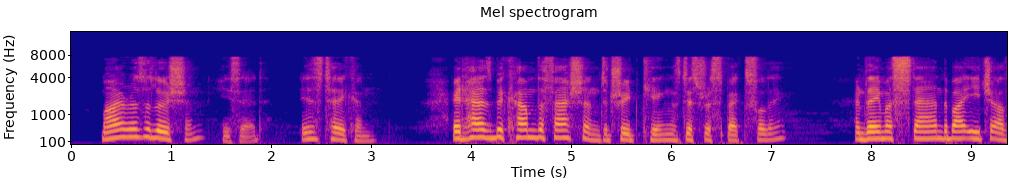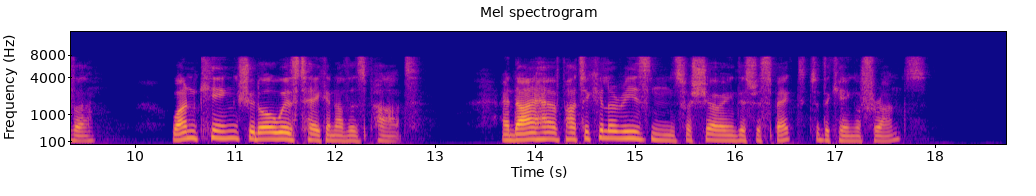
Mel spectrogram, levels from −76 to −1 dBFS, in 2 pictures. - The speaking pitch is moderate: Yes, medium, 165 Hz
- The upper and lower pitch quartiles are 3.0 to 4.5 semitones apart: No, average, 4.9 semitones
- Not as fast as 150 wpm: Yes, average, 140 wpm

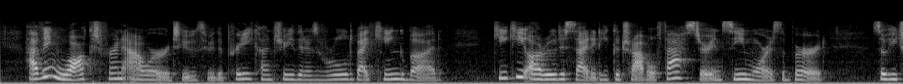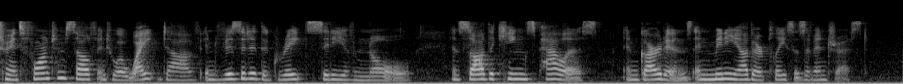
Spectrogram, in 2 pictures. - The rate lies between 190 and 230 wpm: Yes, average, 195 wpm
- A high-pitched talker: Yes, high, 230 Hz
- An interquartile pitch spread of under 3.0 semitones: Yes, narrow, 2.4 semitones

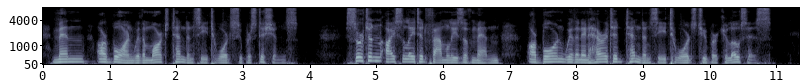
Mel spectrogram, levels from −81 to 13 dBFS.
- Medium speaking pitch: No, low, 120 Hz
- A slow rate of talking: Yes, slow, 115 wpm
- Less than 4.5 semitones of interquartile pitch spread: No, wide, 5.6 semitones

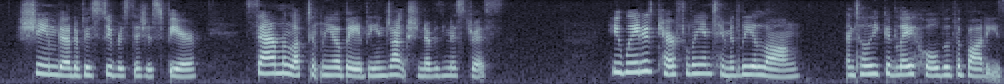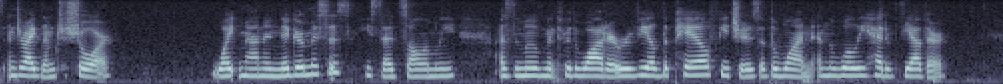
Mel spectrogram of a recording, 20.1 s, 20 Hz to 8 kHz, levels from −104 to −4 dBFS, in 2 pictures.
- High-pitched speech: Yes, high, 230 Hz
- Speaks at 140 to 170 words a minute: No, average, 180 wpm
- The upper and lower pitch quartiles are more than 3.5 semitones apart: No, narrow, 2.5 semitones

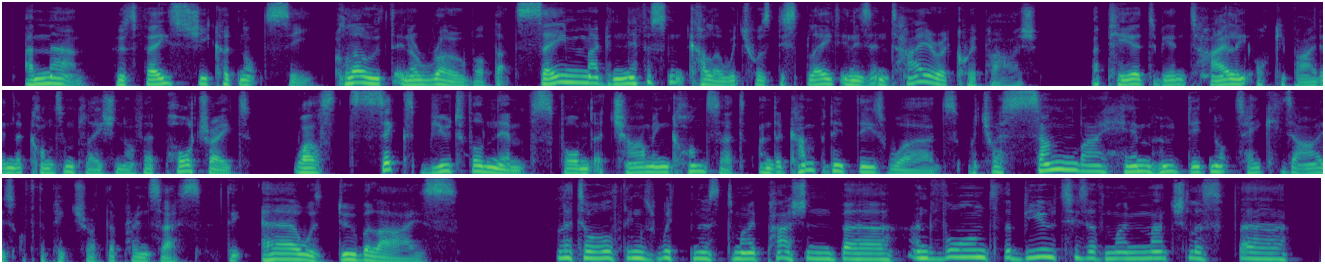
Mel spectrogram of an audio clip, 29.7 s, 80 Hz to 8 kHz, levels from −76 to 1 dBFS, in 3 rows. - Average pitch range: No, wide, 5.9 semitones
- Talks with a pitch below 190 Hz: Yes, low, 135 Hz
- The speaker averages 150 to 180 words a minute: Yes, average, 170 wpm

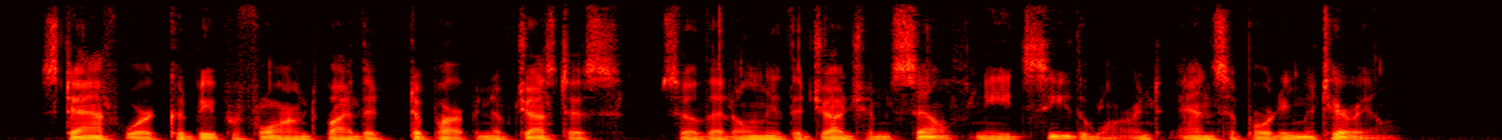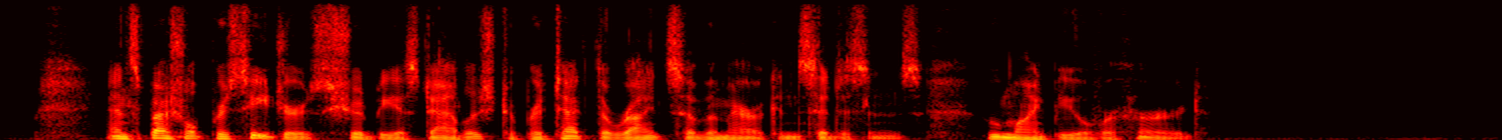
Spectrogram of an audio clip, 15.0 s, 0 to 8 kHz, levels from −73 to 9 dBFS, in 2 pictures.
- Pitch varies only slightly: No, average, 3.5 semitones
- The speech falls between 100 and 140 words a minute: No, average, 165 wpm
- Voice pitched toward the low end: Yes, very low, 80 Hz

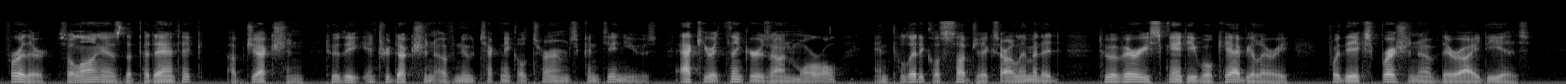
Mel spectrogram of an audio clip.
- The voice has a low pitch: Yes, very low, 90 Hz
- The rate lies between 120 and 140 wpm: Yes, slow, 135 wpm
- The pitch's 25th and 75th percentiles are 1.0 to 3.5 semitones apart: No, average, 4.8 semitones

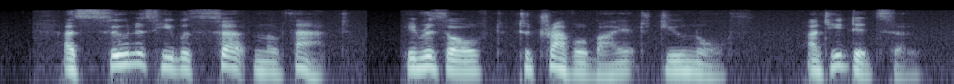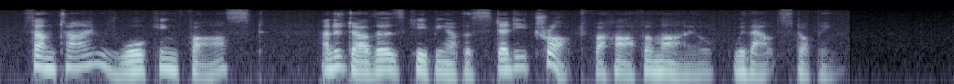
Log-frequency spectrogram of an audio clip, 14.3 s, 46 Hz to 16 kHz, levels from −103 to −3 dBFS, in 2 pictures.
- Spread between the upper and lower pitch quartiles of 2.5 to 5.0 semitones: No, wide, 5.4 semitones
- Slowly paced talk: No, average, 160 wpm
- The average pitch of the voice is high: No, low, 120 Hz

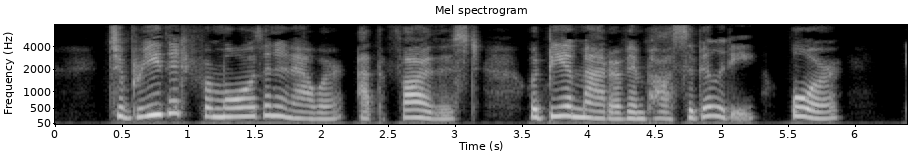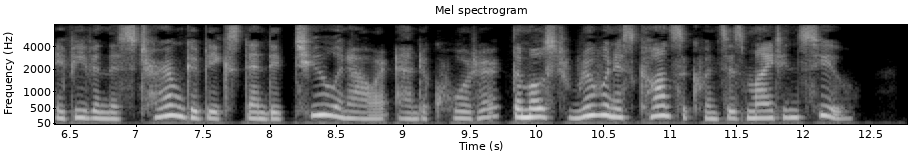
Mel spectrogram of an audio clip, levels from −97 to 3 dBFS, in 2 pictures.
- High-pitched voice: Yes, high, 225 Hz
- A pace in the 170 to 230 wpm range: Yes, average, 175 wpm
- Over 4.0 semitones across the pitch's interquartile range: Yes, average, 4.7 semitones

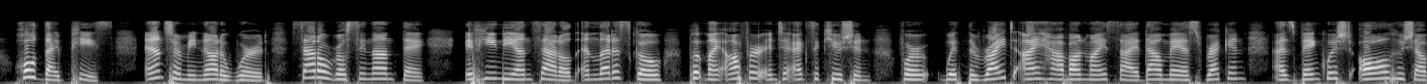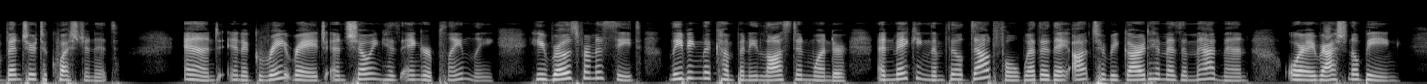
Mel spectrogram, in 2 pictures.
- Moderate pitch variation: Yes, average, 3.4 semitones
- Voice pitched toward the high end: Yes, high, 225 Hz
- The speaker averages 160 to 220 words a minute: Yes, average, 180 wpm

